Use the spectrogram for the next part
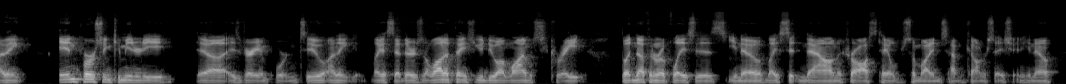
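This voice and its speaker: A man's voice: deep voice, sharp tone. A man in his thirties hosting a podcast, chatting casually and informally as he interviews a guest. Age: 30s. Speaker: podcast host.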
